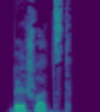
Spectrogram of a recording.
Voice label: "beschwatzt", German; adjectives

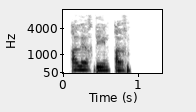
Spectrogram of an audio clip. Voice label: "allergenarm", German; adjectives

